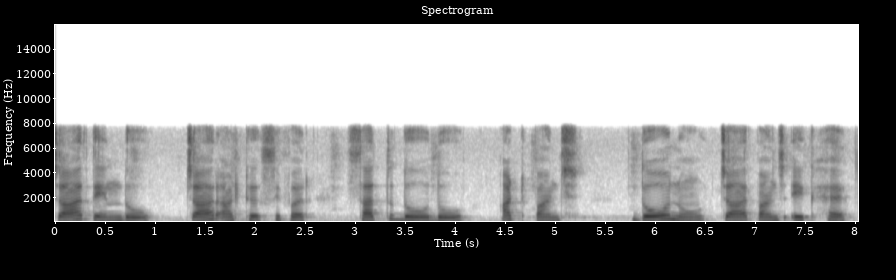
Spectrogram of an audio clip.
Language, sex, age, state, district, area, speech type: Punjabi, female, 30-45, Punjab, Jalandhar, urban, read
